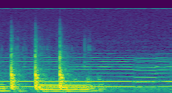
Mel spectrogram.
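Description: Knuckles knocking on a door, three quick raps about three a second within the first second, over sustained organ chords of soap-opera background music.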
